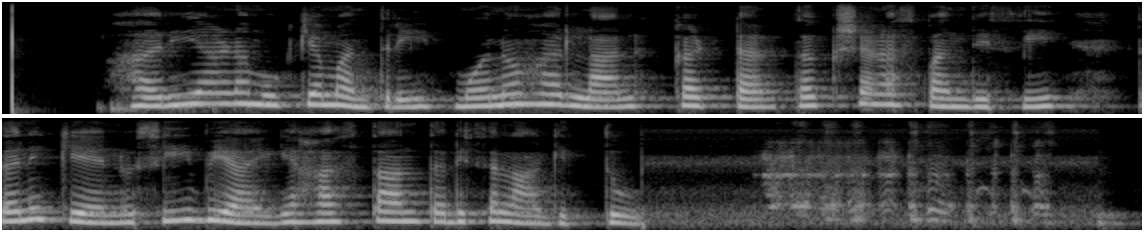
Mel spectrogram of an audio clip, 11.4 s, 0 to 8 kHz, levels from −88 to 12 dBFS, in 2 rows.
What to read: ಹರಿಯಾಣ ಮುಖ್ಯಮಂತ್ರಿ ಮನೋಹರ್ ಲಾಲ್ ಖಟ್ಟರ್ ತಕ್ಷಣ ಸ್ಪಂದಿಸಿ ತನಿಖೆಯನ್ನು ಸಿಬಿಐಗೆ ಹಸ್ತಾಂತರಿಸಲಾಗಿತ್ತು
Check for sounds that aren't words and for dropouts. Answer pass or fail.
fail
